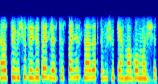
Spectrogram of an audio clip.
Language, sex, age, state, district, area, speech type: Kashmiri, female, 30-45, Jammu and Kashmir, Srinagar, urban, conversation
